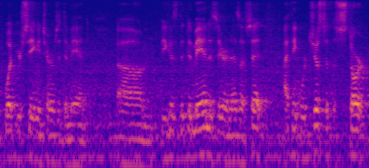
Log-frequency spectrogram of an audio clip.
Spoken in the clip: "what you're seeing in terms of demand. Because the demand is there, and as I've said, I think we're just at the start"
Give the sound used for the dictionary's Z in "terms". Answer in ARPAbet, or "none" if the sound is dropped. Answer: Z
